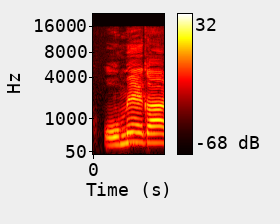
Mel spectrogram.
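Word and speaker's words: omega: 문제를 풀어보려고 해요 자 선생님 이거 w 라고 아니구요 오메 다라고 읽었어요 알파 베타 처럼 얘는 오메가 라고 읽어요 자 ex 암석 -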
